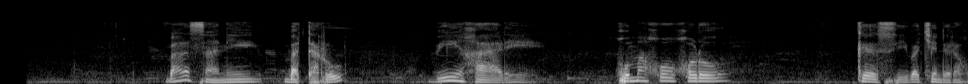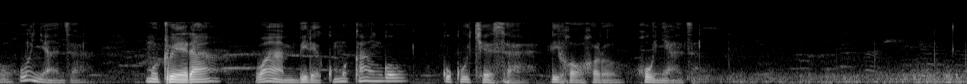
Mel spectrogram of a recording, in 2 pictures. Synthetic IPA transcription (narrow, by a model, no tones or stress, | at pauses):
βasaniβataɾu | βixale | xumaxo̞xo̞lo̞ | ke̞siβat͡ʃe̞ːnde̞ɾaxo̞xuɲaːnza | mutwe̞ːɾawaːmbile̞kumukaːŋɡo̞ | kukut͡ʃe̞salixo̞xo̞lo̞xuɲaːnza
